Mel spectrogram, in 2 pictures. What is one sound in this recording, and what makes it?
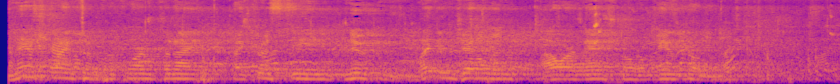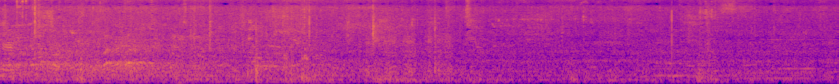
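A crowd murmurs softly in a large arena.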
